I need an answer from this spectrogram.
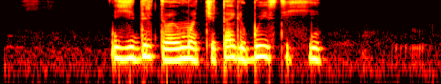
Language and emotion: Russian, angry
